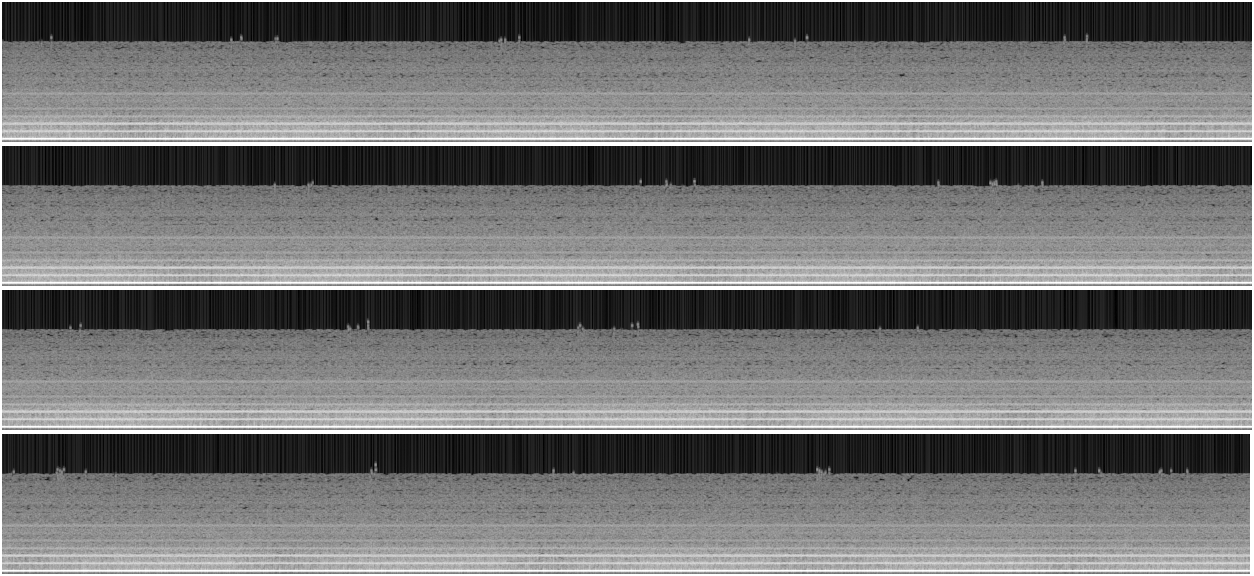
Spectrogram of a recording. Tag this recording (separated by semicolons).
resonance; eurorack; modulation; game-design; atmosphere; synthesised; noise; synthesizer; modular-synth; drone; experimental; game-sound; machinery; abstract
